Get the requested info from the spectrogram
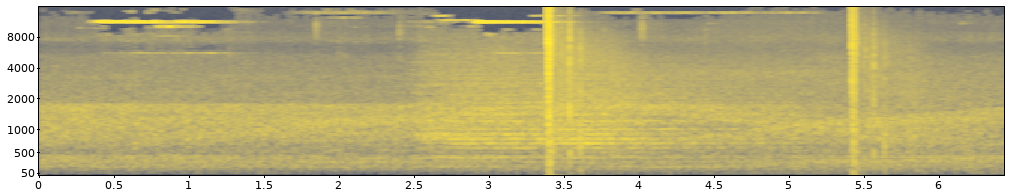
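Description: Steady outdoor night ambience with a low hiss, with two sharp cracks about two seconds apart, the first a little past the middle.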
